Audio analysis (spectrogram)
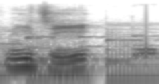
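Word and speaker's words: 虹: niji the color of niji niji uh unacented means rainbow color of the rainbow.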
